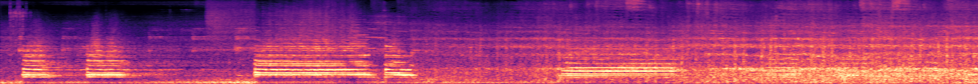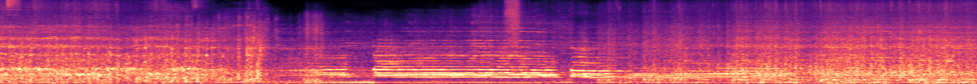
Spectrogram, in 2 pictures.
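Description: Amtrak passenger train's locomotive horn sounding a series of blasts: two short ones, then a long one and another, as the train approaches. The passenger cars then rush past with a steady rumble and clickety-clack of wheels over rail joints. After a break, another passenger train's horn sounds two blasts, a longer one and a shorter one, and its cars rumble by.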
